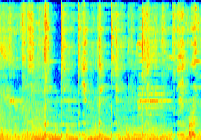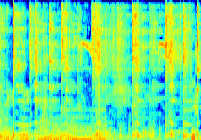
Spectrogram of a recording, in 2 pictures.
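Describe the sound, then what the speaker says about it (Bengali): Whole cumin, fennel, nigella and dried chillies dry-roast in an oil-free kadai, stirred with quick, irregular metallic scrapes and clinks of a spoon against the pan. "এবার এই শুকনো কড়াটার মধ্যেই আমি এই মশলাগুলোকে একটুখানি ভেজে নেব"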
